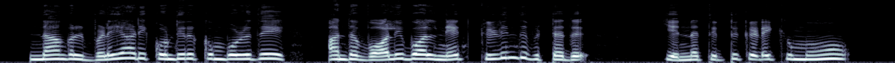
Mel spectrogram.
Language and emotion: Tamil, fearful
